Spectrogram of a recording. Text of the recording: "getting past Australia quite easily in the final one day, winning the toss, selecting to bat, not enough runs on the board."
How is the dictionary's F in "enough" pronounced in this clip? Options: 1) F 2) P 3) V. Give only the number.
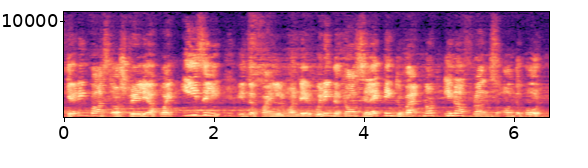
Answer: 1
